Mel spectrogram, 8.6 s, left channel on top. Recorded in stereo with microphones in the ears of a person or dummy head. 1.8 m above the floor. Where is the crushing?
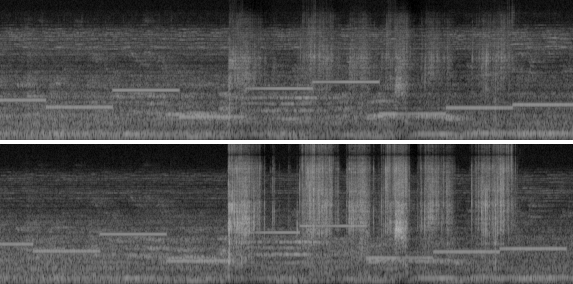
65° right (ahead or behind), 0.7 m.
